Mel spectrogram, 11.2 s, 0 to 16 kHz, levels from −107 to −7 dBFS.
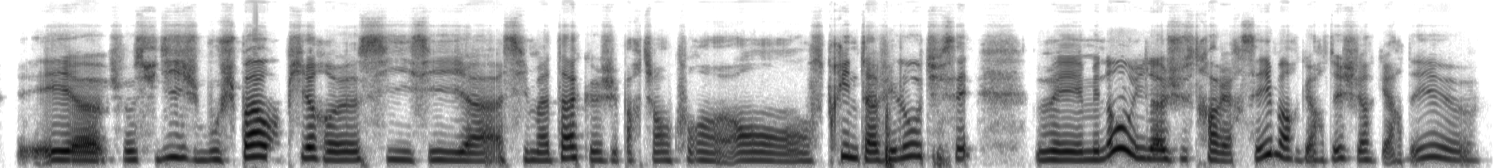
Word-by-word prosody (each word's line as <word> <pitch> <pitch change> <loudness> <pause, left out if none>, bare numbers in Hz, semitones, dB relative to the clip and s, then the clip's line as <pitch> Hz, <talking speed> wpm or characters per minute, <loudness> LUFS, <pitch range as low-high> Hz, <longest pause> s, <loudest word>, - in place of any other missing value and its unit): et 385 0 +3
heu, - - +4
je 190 - -9
me - - +2
suis 190 0 -6
dit: 240 +1 0
«Je 190 -5 -6
bouge 190 +1 -4
pas 255 +1 +9
au - - +5
pire, 230 +1 +1
heu, 185 +1 +1
si 195 -3 -5
si, 180 0 -3
heu, 170 -1 0
s'il 185 - -7
m'attaque, 185 +5 0
heu, 185 - -2
je 180 - -9
vais 175 - -9
partir 175 +1 -9
en 180 - -5
courant, 180 0 -7 0.5
en - - -8
sprint 235 +6 -1
à 180 - +5
vélo» 235 +8 +1
tu - - -8
sais, 215 0 -4 0.4
mais 185 0 +2
mais 190 +1 0
non, 425 - +7
il 225 -3 0
a 205 - +5
juste 205 +1 -9
traversé, 185 +4 -2
il 310 - +4
m'a 235 - +3
regardée, 185 -1 -5
je 215 -3 -7
l'ai 190 - -2
regardé, 190 +4 -8
heu, 220 -8 -4
190 Hz, 230 wpm, -22 LUFS, 180-230 Hz, 0.5 s, pas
